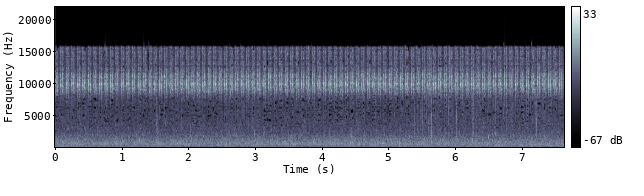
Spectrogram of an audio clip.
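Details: Nighttime crickets near a river keep up a shrill, rapid, steady trill; a loud single crackle from the campfire pops early on, with scattered smaller snaps and flowing-water hiss.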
